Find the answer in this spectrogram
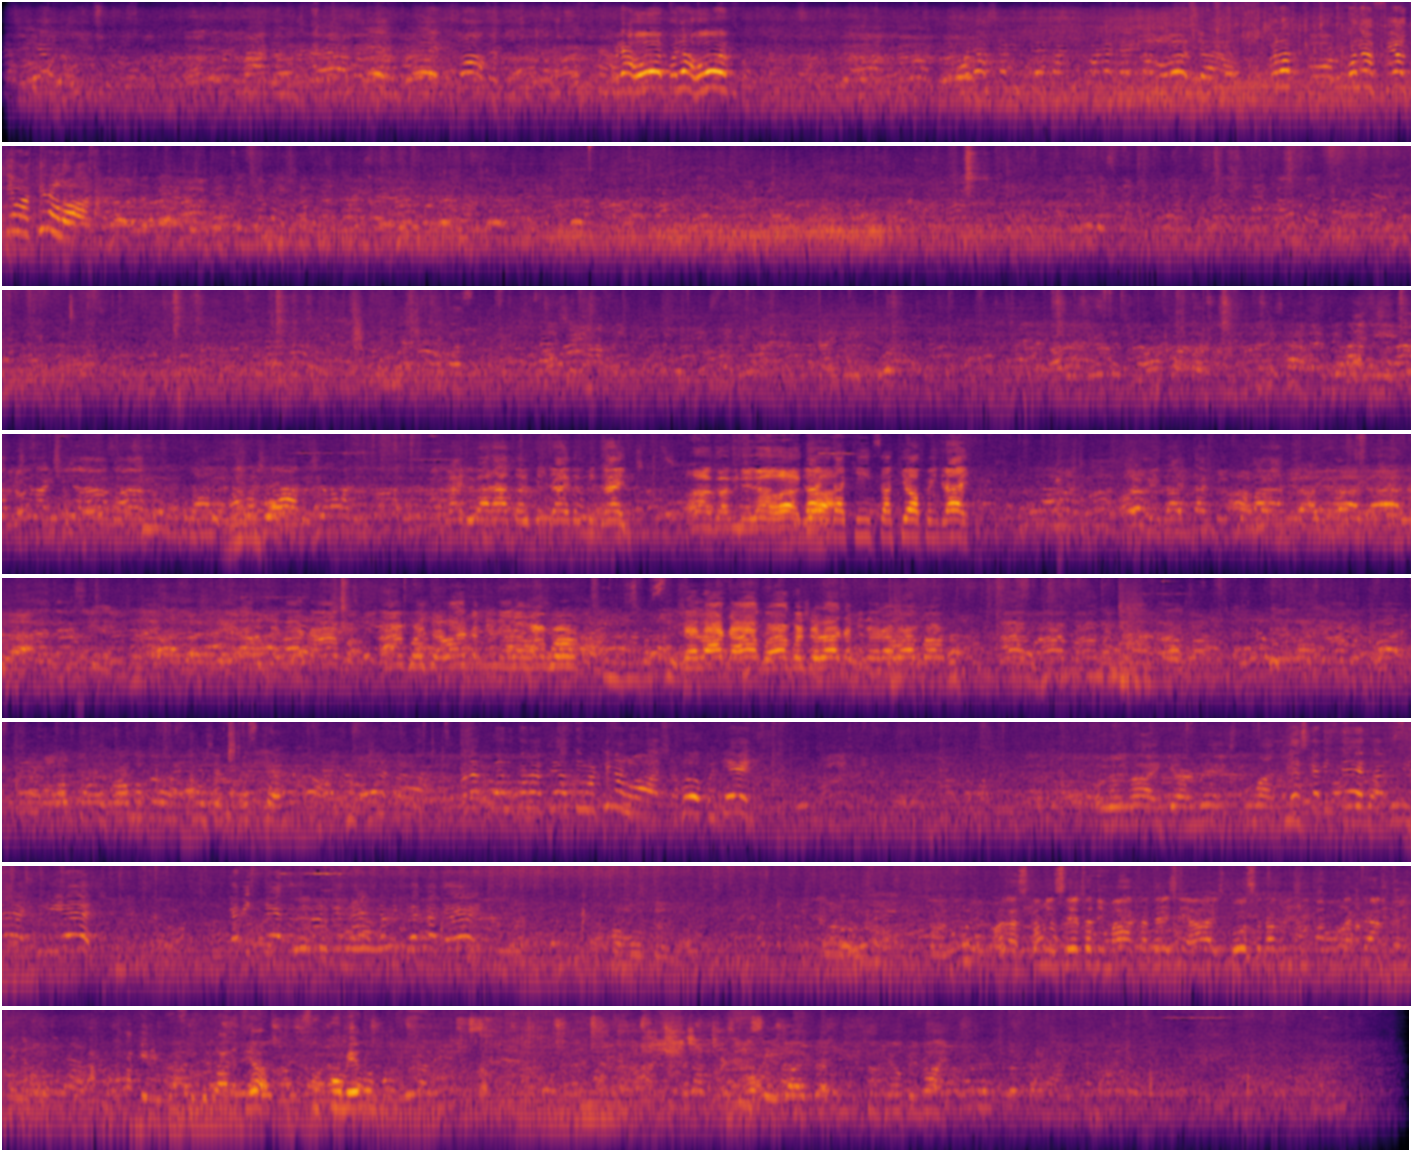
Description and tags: Field recording of a large marketplace in Sao Paulo, Brazil.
